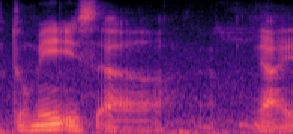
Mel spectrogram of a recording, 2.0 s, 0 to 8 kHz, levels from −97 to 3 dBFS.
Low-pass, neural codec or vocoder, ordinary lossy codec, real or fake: none; none; none; real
